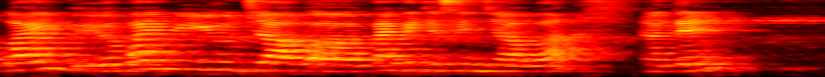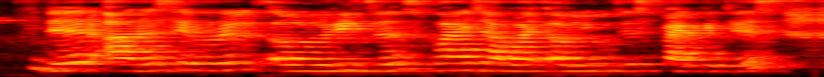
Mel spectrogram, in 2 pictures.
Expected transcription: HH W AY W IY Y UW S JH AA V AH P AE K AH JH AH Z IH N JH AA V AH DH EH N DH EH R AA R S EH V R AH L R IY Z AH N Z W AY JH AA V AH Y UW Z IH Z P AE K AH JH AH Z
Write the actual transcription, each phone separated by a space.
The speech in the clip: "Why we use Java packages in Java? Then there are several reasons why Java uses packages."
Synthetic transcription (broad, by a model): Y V AY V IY Y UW JH AA V AH P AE K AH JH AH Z IH N JH AA V AH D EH N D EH R AA R S EH V R AH L R IY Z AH N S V AY JH AA V AH Y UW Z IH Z P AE K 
